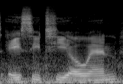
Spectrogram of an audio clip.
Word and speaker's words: Acton: It looks like it's spelled action, but it's without the I. It's Acton. They make a handful of boards that are very affordable and have an okay reputation.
